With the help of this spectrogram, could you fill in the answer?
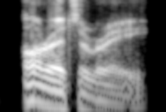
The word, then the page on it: oratory: British English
